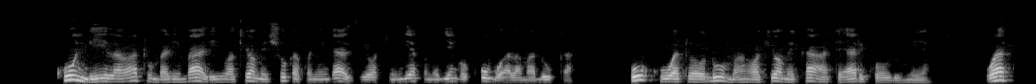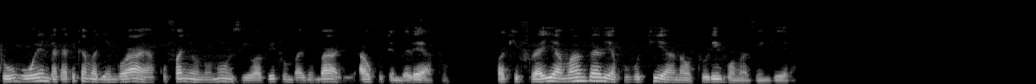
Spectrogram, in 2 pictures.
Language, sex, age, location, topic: Swahili, male, 25-35, Dar es Salaam, finance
